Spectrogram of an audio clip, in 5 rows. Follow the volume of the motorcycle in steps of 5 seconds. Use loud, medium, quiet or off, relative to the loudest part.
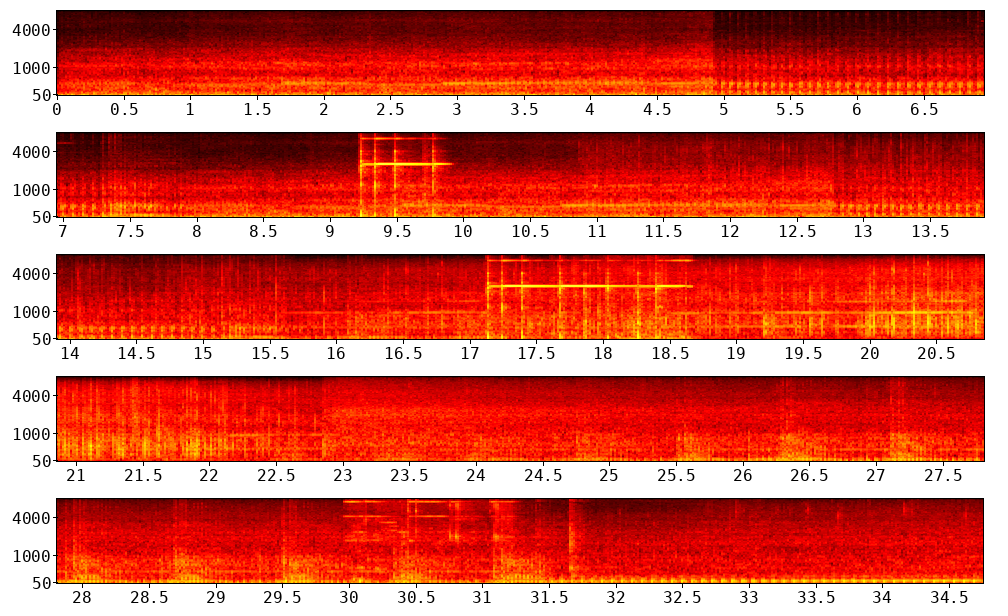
loud, loud, loud, medium, medium, loud, loud.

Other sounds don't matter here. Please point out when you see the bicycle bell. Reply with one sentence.
You can hear the bicycle bell from 9.2 to 9.9 s, from 17.1 to 18.7 s and from 29.9 to 31.2 s.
